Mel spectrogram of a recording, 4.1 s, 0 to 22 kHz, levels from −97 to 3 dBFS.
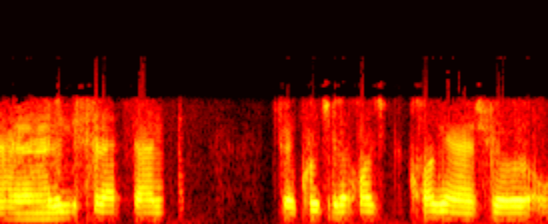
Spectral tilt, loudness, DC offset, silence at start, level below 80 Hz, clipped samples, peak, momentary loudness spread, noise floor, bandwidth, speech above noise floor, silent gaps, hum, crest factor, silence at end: -3.5 dB/octave; -20 LUFS; under 0.1%; 0 s; -62 dBFS; under 0.1%; -6 dBFS; 6 LU; -66 dBFS; 4.9 kHz; 46 dB; none; none; 14 dB; 0 s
